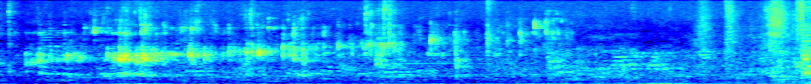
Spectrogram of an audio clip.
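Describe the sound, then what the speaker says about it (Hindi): Milk and almond sharbat poured into glasses in a home kitchen, soft trickling and dripping liquid sounds at low volume, coming in small splashes beneath occasional speech. "तो इस तरीके से हम गिलासों के अंदर दूध और बादाम का जो शरबत है वो डाल देंगे"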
